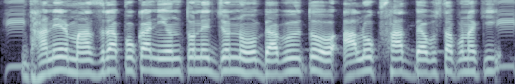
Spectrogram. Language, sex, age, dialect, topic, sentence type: Bengali, male, 18-24, Northern/Varendri, agriculture, question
